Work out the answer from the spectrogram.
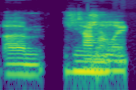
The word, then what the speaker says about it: Tamerlane: that they, is it Tamerlane? I can't remember his name. Tamerlane, that's yeah, one of the ways to pronounce his name.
